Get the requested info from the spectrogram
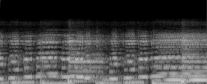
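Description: Norteño-style band music in an instrumental break between sung verses: an accordion plays a melodic fill over steady, repeating bass notes.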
